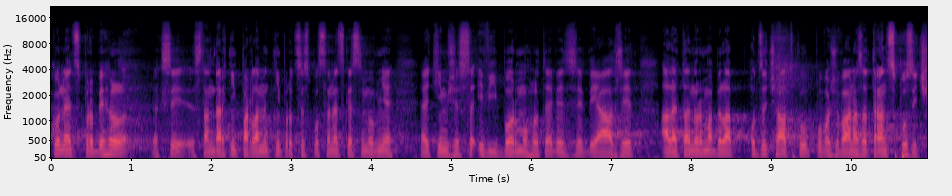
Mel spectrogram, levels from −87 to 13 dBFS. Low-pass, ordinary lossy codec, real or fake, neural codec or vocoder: 14.4 kHz; AAC, 64 kbps; fake; vocoder, 44.1 kHz, 128 mel bands every 512 samples, BigVGAN v2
